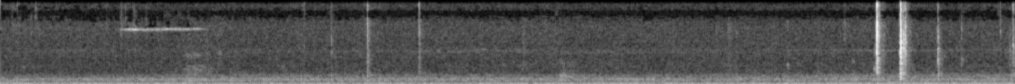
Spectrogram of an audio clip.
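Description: Quiet outdoor background with a steady low rumble. A few soft clicks come from hands pulling apart tomato seedlings and their soil, two of them close together near the end.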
